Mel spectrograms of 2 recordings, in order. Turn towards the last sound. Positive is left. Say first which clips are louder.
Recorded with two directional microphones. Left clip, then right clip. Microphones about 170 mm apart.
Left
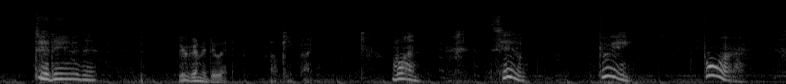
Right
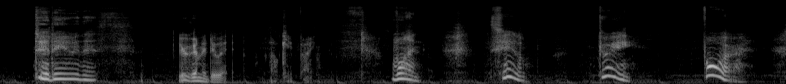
# right 9 dB
turn(degrees=-20)  # may be behind; listen again after turning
